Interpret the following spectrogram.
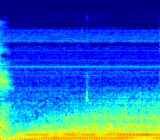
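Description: Low, steady drone of dark ambient background music, swelling slightly.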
